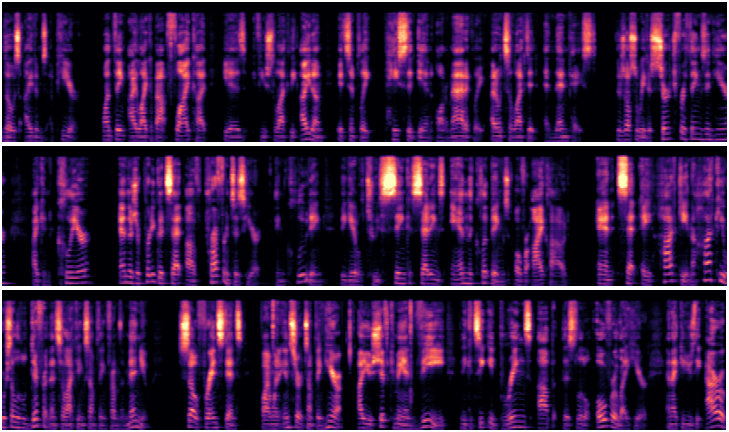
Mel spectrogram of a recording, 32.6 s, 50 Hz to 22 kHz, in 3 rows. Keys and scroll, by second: 2.5 Return, 25.8 Return, 27.9 shift+super+v.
